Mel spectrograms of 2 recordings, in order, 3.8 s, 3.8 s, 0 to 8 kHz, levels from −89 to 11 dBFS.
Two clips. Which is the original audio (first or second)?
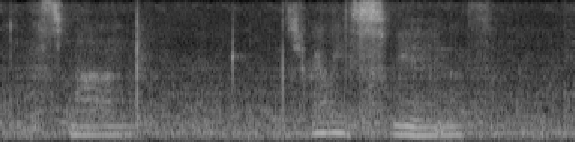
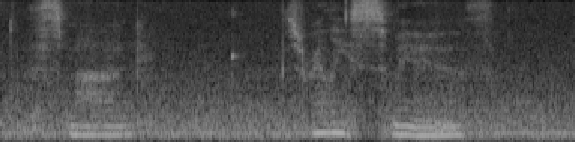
second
